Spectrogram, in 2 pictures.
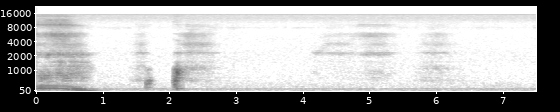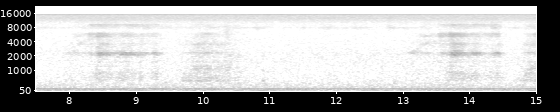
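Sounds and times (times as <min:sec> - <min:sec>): woman snoring softly: 0:00.0 - 0:01.0, 0:13.2 - 0:15.0
steady low hum: 0:00.0 - 0:15.0.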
